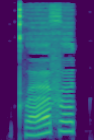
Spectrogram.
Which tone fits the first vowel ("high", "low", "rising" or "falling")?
rising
